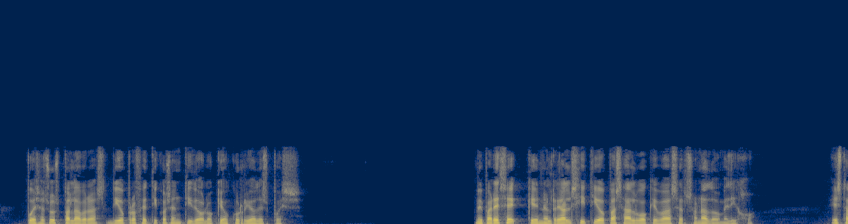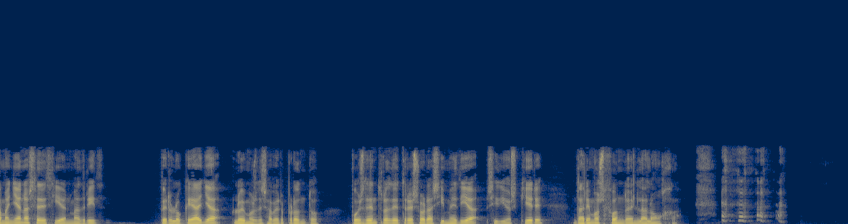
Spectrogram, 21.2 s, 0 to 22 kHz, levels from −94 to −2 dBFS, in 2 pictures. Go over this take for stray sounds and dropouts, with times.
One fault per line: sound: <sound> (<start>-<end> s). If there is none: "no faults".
sound: laugh (19.3-20.4 s)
